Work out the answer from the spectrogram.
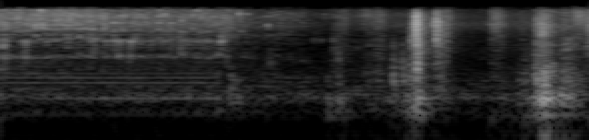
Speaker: and then further back your toilet with electric flush to use this simply press this blue button into a little flush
